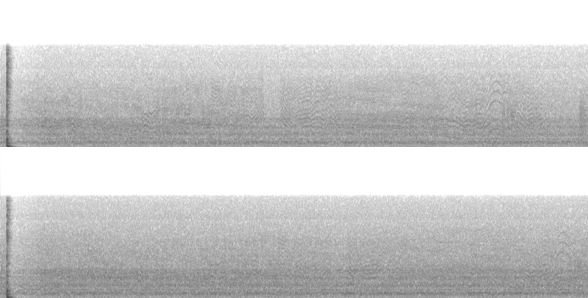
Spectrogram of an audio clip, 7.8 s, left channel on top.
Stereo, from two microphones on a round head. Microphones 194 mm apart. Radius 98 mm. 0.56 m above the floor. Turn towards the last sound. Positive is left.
turn(degrees=15)  # may be behind; listen again after turning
